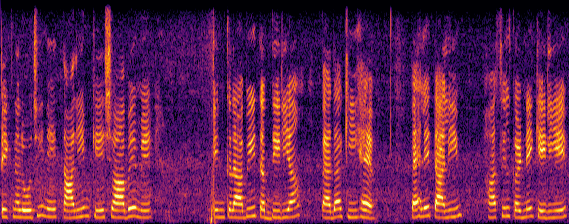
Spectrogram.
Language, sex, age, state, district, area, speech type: Urdu, female, 18-30, Bihar, Gaya, rural, spontaneous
